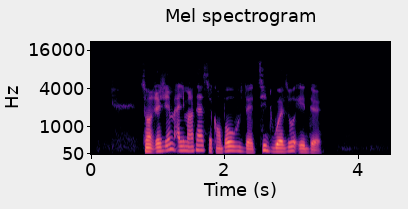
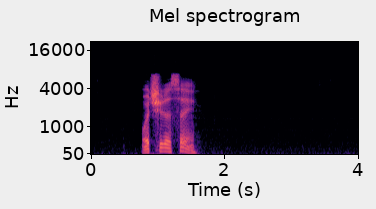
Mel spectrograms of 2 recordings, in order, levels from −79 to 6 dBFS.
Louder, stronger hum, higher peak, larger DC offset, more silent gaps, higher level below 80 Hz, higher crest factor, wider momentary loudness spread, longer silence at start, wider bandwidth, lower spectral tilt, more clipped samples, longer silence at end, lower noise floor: second, -25 LUFS vs -19 LUFS; neither; second, -4 dBFS vs 0 dBFS; neither; neither; second, -66 dBFS vs -58 dBFS; about the same, 22 dB vs 26 dB; second, 6 LU vs 20 LU; about the same, 0.75 s vs 0.75 s; first, 10.5 kHz vs 7.4 kHz; first, -8 dB/octave vs -3 dB/octave; neither; second, 1.05 s vs 2.45 s; first, -73 dBFS vs -67 dBFS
